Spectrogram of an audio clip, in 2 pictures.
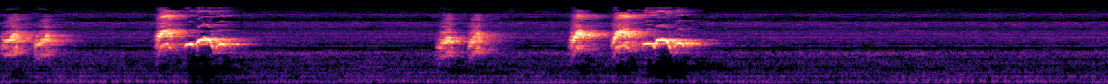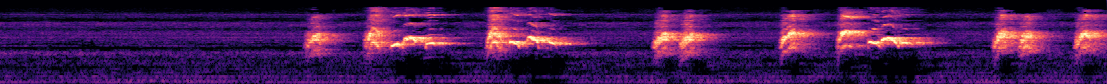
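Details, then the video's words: Sooty-headed bulbul song meant to provoke other bulbuls: a few chirp bursts, a quiet gap of several seconds, then a dense run of bright repeated notes, some with fluttering trills, over faint steady hum. "Suara burung kutilang gacor muntahin isian tembakan rapat menekan lawan bikin kutilang lain emosi"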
